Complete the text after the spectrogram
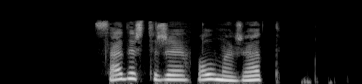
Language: Mari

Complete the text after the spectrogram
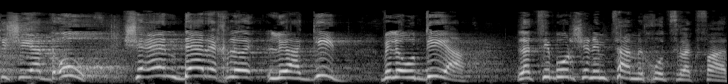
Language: Hebrew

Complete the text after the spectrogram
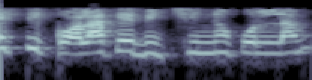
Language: Bangla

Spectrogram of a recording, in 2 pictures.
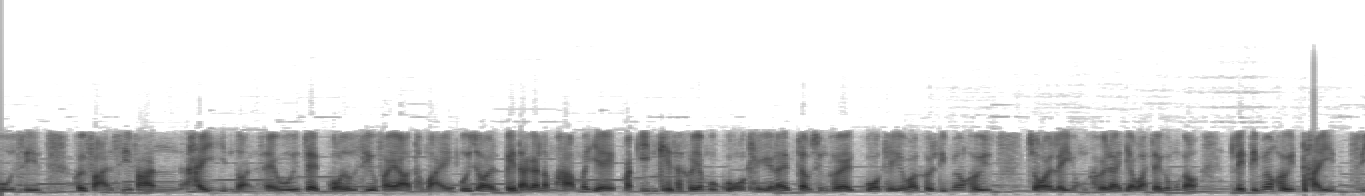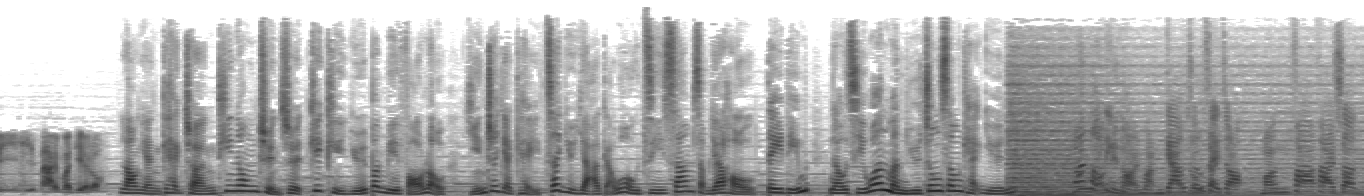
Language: Chinese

